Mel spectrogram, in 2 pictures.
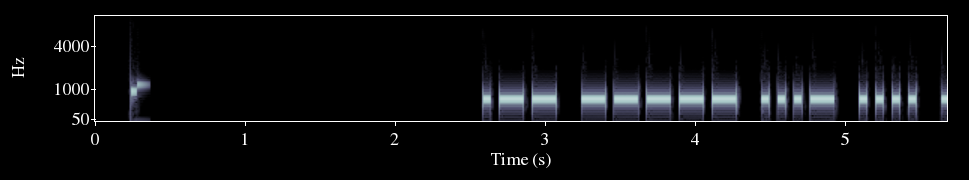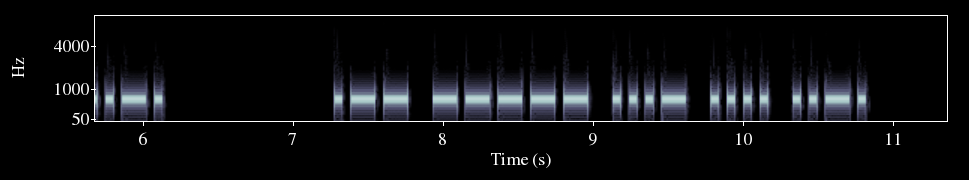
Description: Morse code, heard as a keyed tone, about 21 wpm, 700 Hz. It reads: W0VHF W0VHF
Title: USA Call Signs - 5 Characters - Repeated 3x - 22wpm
